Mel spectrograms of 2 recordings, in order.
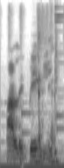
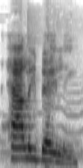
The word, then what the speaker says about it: Halle Bailey: Holly Bailey. And it's not. Is it pronounced Halle? I know there's a Hallie, difference It's Halle between Bailey. Haley, Halle Halle Bailey.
